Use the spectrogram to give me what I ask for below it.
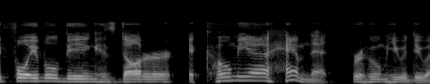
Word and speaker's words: Hamnet: Well, I saw this, and my brain immediately wanted to say Hamlet. Hamlet? But it's Hamnet.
